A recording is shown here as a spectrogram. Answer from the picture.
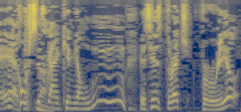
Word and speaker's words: Kim Jong-un: Yeah, Kim Jong-un. Kim Jong-un to be provocative.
